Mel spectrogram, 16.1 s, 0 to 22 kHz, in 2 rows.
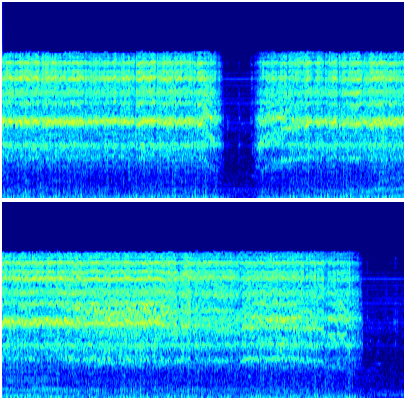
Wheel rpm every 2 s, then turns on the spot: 240, 220, 110, 230, 220, 200, 200, 90.
none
